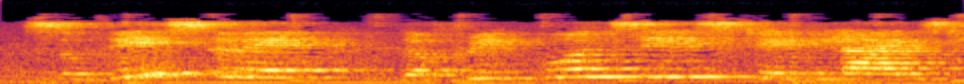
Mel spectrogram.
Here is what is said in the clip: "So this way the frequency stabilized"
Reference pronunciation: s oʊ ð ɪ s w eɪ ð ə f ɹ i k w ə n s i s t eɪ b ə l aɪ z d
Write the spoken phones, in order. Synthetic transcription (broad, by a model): s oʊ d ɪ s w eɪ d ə f ɹ i k w ə n s i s t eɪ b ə l aɪ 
